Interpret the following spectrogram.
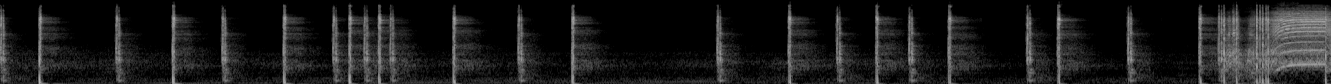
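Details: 1998 Yamaha Virago XV1100 won't start despite a good bendix, new idler gear and fully charged battery: sharp, uneven metallic starter clacks about every half second, then a brief whirring spin; the engine never catches.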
